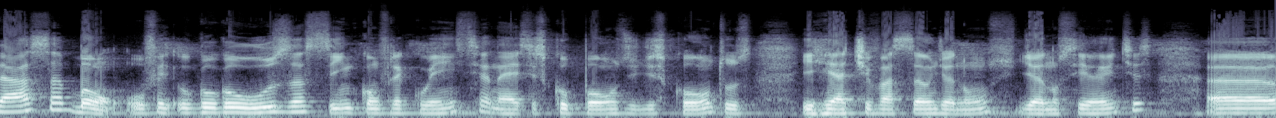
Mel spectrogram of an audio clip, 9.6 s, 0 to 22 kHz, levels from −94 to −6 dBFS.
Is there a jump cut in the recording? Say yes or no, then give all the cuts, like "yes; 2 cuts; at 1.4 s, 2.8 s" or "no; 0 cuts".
no; 0 cuts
